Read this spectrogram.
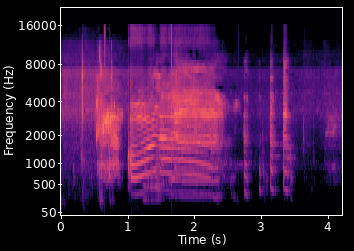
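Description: A middle-aged woman laughs over an online call.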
